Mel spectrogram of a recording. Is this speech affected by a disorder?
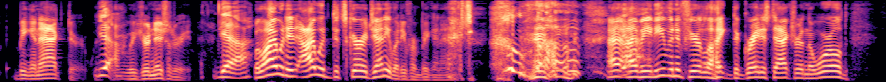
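No.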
